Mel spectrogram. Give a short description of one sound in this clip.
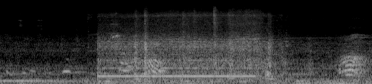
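A cash machine whirs loudly while counting out notes.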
